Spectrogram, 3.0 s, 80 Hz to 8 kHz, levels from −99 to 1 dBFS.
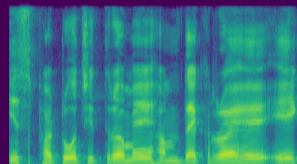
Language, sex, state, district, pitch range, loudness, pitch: Hindi, male, Odisha, Malkangiri, 130-140 Hz, -16 LUFS, 135 Hz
